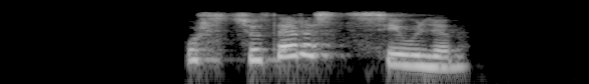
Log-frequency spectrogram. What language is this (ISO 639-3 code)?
kab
